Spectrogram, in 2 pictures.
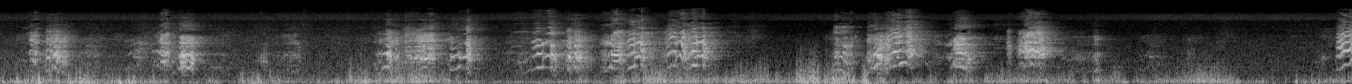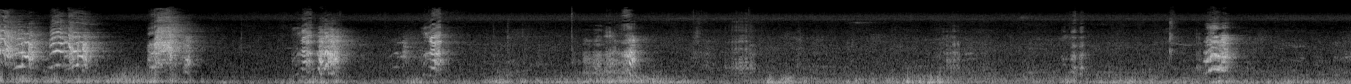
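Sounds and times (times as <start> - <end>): parrots squawking: 0.2 - 3.1, 3.7 - 7.4, 8.3 - 11.6, 13.2 - 15.6, 16.4 - 18.1, 19.3 - 21.2, 22.8 - 23.4, 24.0 - 26.2.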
